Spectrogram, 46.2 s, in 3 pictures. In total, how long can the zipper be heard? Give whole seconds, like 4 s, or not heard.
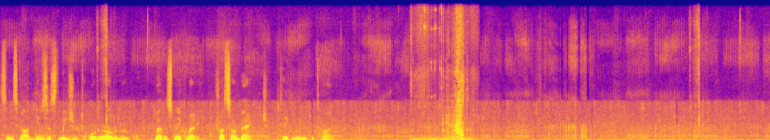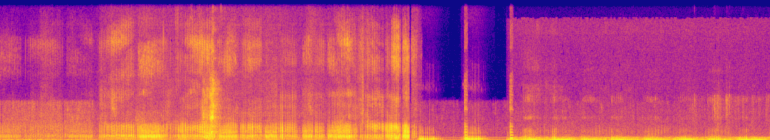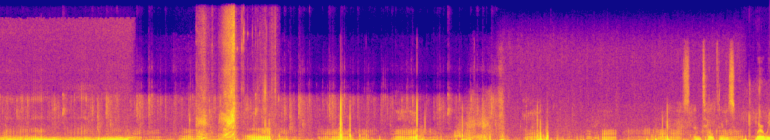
5 s.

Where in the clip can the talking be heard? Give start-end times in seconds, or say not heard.
0.0-6.7, 44.5-46.1.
